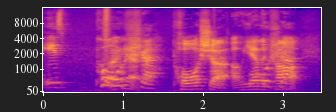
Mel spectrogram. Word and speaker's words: Porsche: no it's porsche porsche the e is silent porsche so you can say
